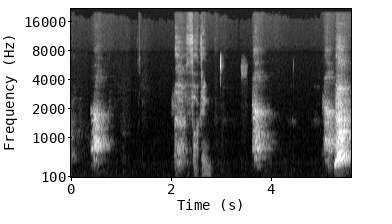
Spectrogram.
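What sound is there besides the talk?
dog barking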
